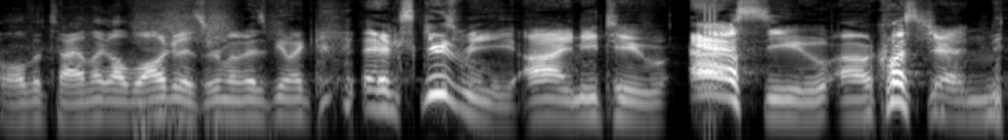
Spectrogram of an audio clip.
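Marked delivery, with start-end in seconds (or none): 1.8-5.0 booming, loud, very slow voice, every word stretched. Retelling a joke done on Matt: Ace Ventura talking-butt voice. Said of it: "The talking ass. I still do that".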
